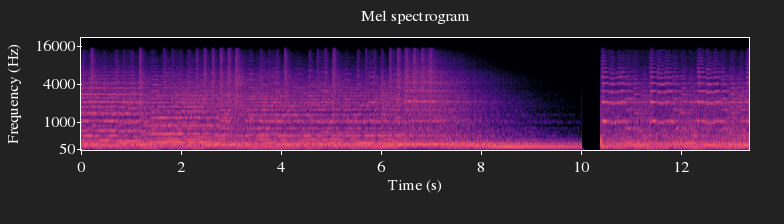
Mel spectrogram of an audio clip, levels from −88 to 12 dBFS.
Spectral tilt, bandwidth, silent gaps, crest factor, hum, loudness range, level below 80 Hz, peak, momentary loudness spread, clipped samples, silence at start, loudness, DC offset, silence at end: -5 dB/octave; 15.5 kHz; none; 14 dB; none; 3 LU; -58 dBFS; -10 dBFS; 4 LU; under 0.1%; 0 s; -25 LUFS; under 0.1%; 0 s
